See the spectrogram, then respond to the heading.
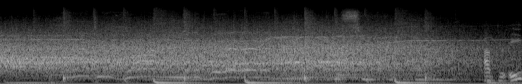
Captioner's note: audience cheering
